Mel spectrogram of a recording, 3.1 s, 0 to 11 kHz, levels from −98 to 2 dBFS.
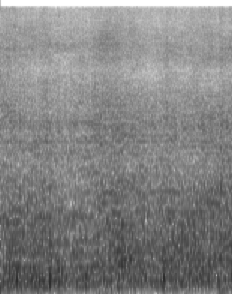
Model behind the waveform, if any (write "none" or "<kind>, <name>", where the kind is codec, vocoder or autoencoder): codec, SNAC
